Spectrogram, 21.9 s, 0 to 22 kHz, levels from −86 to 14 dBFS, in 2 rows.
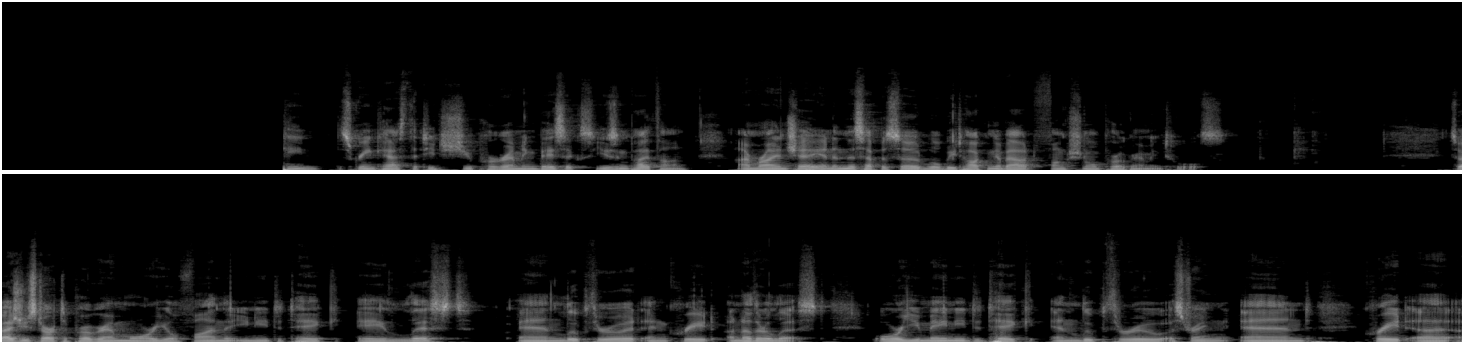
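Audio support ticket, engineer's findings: Audio dropout to silence, 0.00–2.11 s, under way from clip start. Silence with no room tone, then audio resumes mid-flow at 2.11 s. Likely input lost upstream (disconnect, link failure, mute) while recorder kept writing silence. No gate-style noise floor or fade.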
